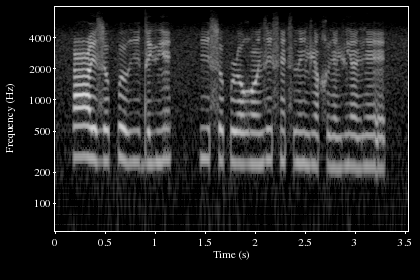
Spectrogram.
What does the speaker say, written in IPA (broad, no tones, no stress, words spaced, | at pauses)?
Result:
ʕezɵ pɵɣidevʲẽ | isɵpɹɵ ʁʷĩzisẽs ðĩʒẽχɣẽʒjɛ̃ ɣẽ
